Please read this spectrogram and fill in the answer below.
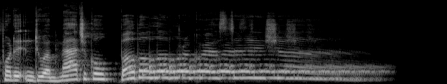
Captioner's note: echoing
